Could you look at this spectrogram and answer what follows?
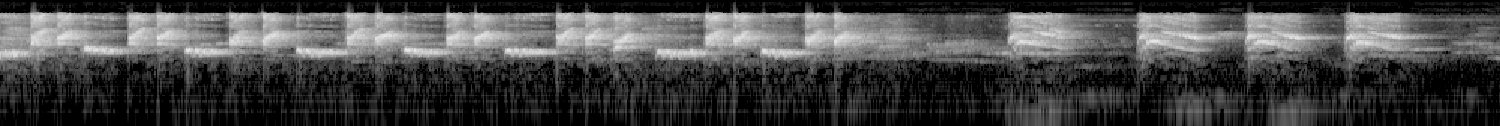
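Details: Lure song of a white-rumped shama (murai batu), played to make a silent bird start singing. Fast paired notes repeat about every half second, then give way to spaced, harsh, noisy bursts.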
